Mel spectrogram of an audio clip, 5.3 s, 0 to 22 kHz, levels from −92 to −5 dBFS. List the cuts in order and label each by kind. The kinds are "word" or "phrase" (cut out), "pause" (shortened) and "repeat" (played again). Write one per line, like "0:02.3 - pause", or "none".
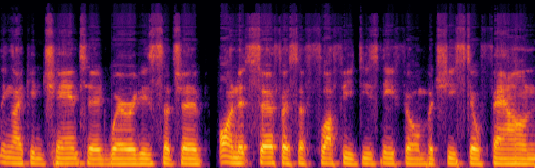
0:02.1 - pause

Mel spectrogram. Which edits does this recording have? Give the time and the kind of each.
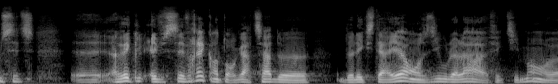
none

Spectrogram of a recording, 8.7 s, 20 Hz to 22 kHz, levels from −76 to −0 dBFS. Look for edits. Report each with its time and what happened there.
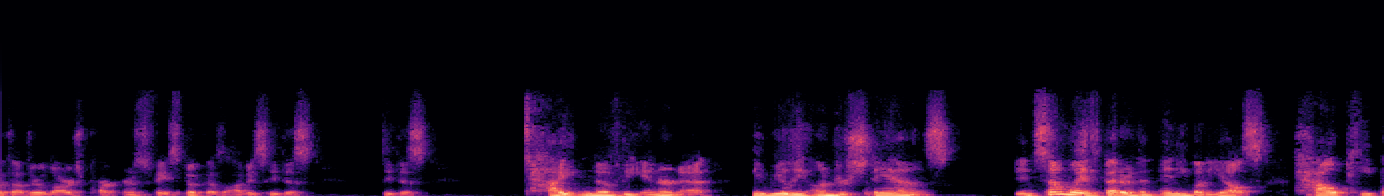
0:02.4 - repeat
0:04.7 - word

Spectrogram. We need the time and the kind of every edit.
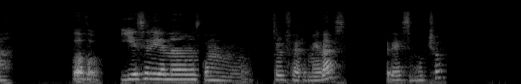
0:01.1 - pause
0:02.0 - word
0:02.7 - word
0:04.1 - phrase

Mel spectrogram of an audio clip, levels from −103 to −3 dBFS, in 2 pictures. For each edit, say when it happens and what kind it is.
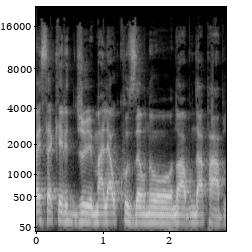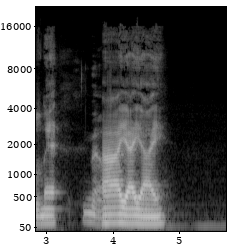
none

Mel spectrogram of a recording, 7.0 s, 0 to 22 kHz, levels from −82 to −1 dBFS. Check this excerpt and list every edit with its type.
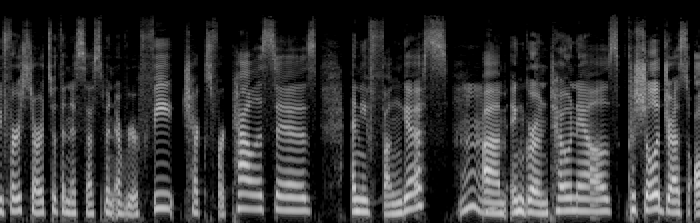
none

